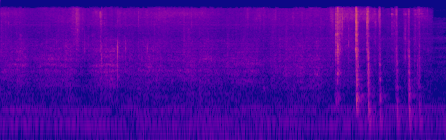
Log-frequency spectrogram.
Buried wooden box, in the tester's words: Por el sonido, yo creo que madera. Madera hueca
